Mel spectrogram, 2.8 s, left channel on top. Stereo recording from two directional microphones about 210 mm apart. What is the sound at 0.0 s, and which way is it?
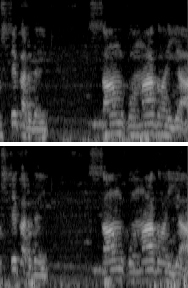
A man's voice, 15° left (ahead or behind).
